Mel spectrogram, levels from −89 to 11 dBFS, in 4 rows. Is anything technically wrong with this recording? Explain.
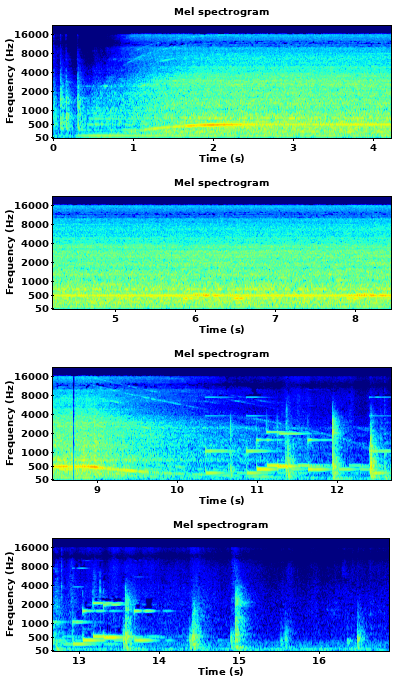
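Yes. From 8.70 to 8.73 s the audio drops to about 25 ms of silence before carrying on. This is likely a Bluetooth stall: interference delayed packets, so the headphones' buffer emptied and playback paused briefly until the resent data arrived.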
